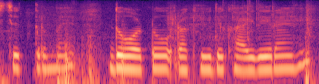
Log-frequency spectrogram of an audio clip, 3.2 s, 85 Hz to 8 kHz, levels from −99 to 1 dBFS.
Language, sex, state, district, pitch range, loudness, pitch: Hindi, female, Bihar, Lakhisarai, 185-200 Hz, -17 LUFS, 195 Hz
